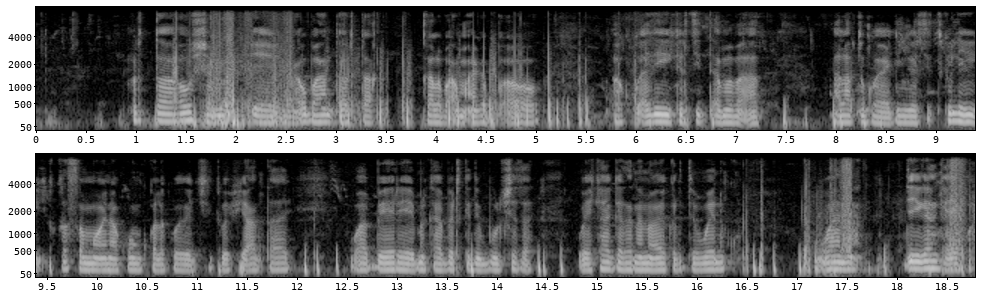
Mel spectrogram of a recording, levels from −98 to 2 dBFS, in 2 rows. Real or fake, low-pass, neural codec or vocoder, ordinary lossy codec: real; 7.2 kHz; none; none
